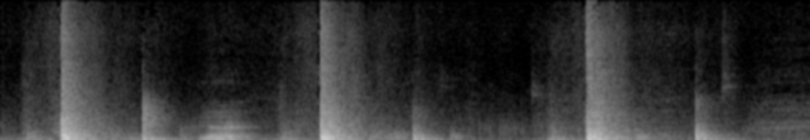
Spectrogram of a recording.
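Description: Three sharp knocks, about one every second and a half, among a man's brief words.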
